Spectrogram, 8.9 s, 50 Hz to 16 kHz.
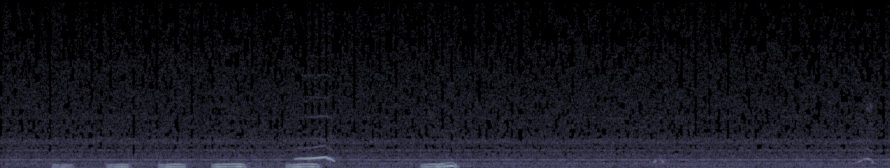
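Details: Around 04:25 MDT in July, a great grey owl pair converses at the nest with six low hoots that grow louder, a higher rising whistle, then a pause broken by two faint, thin whistled notes.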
